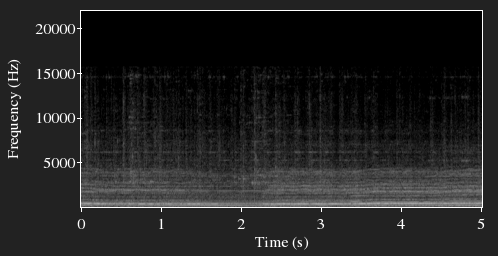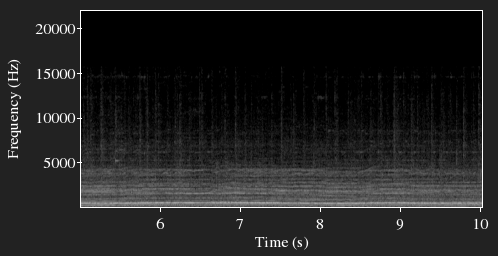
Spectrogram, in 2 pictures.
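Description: Choir singing Armenian Church liturgical chant: a slow, sustained melody over a steady low held note, the melody rising to its highest point about six to seven seconds in and then falling back.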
